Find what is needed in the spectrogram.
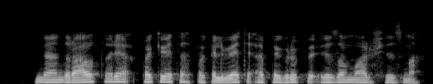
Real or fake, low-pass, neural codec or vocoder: real; 7.2 kHz; none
